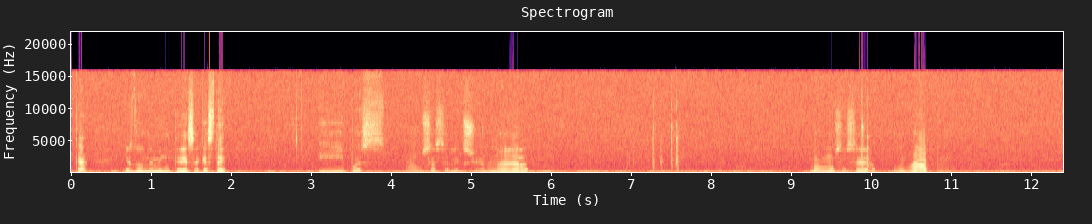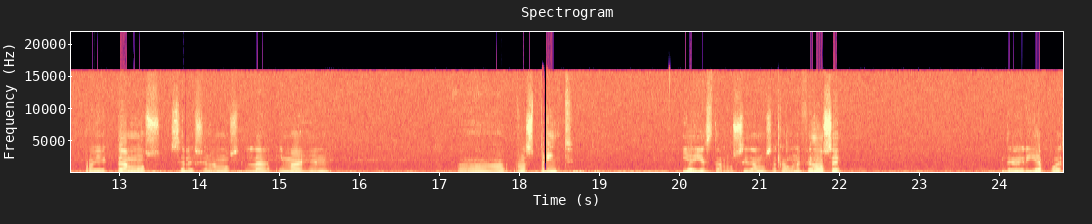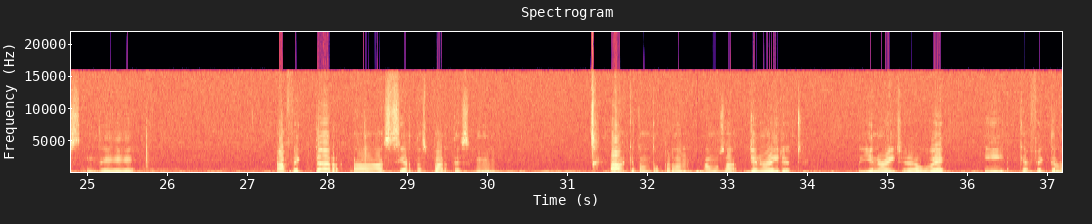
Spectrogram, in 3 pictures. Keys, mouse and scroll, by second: 6.1 scroll down 1, 7.4 l, 10.0 u, 10.9 click, 12.2 click, 14.1 click, 18.1 click, 18.9-19.2 scroll down 1, 21.4 F12, 25.2-25.7 scroll down 2, 26.1-27.9 shift+middle drag, 28.1-28.5 shift+scroll up 3, 28.7 shift+middle click, 32.1-32.7 scroll down 4, 33.3 click, 34.4 click, 35.1-35.5 scroll down 1, 36.5 click.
